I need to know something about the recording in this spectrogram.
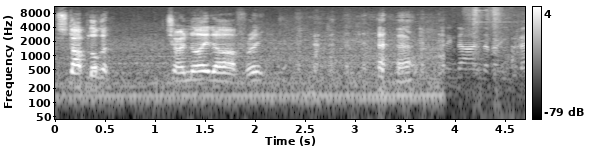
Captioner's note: Risas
